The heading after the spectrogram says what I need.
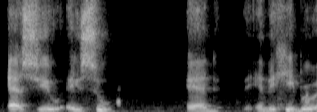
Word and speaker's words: Esau: Well, I I actually pronounce it Asu. Asu. Yeah. E Su. Asu.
